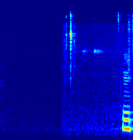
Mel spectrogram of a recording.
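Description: Near silence with one faint click about a second in, then a woman's voice begins near the end.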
